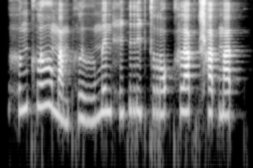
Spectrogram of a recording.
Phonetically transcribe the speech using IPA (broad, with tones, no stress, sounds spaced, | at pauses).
h ɯ˦˥ ŋ kʰ l ɤː˥˩ m a˨˩ m pʰ l ɯː˩˦ m e˥˩ n h i˦˥ ʔ r i˥˩ ʔ t r ɔ˦˥ ʔ kʰ l a˥˩ k̚ t͡ɕʰ a˥˩ k̚ m a˥˩ t̚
